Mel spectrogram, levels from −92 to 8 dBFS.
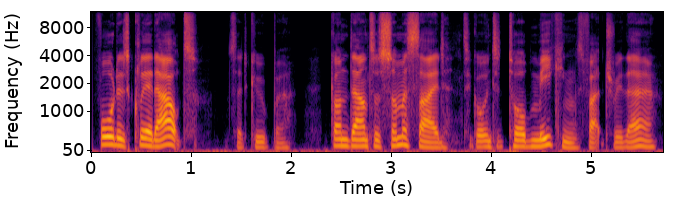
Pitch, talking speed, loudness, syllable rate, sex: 145 Hz, 180 wpm, -17 LUFS, 5.4 syllables/s, male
